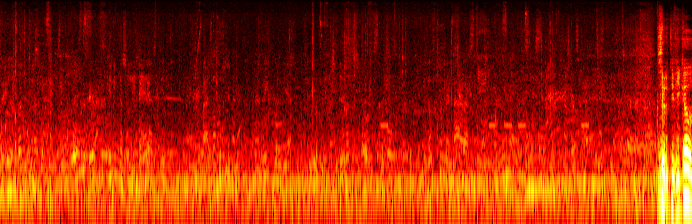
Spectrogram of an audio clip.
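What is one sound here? A crowd of people murmurs and chatters quietly nearby.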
